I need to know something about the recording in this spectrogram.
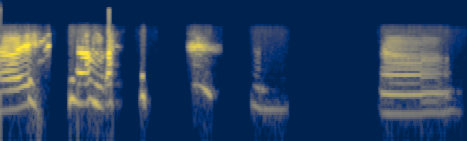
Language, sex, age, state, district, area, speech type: Maithili, female, 45-60, Bihar, Madhepura, rural, conversation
